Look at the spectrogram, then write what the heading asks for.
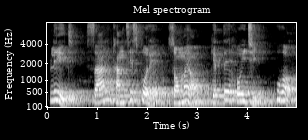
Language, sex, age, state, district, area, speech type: Odia, male, 30-45, Odisha, Khordha, rural, read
